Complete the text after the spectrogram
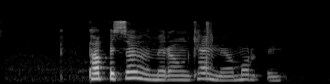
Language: Icelandic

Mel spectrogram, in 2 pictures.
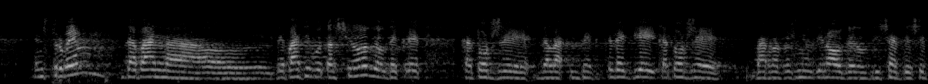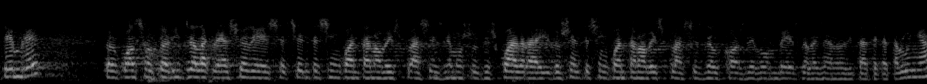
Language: Catalan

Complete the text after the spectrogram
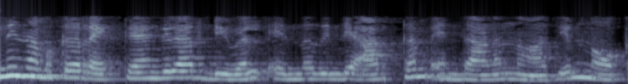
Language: Malayalam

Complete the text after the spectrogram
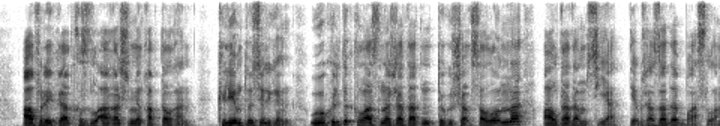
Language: Kazakh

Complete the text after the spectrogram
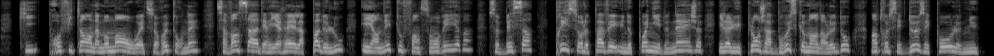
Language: French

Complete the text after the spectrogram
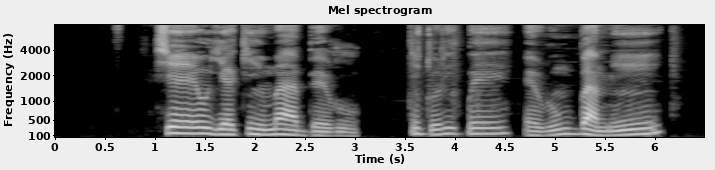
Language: Yoruba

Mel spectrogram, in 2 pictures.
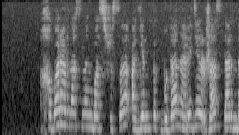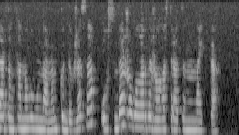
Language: Kazakh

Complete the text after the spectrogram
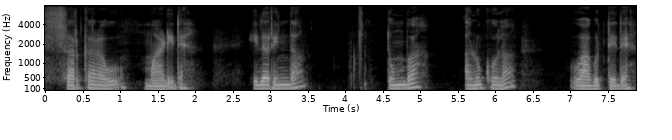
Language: Kannada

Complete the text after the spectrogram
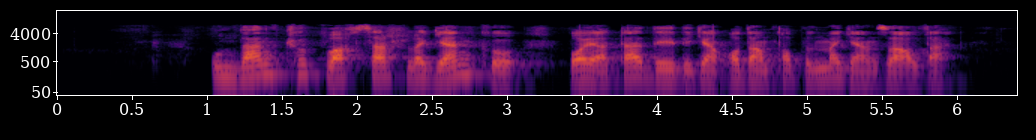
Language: Uzbek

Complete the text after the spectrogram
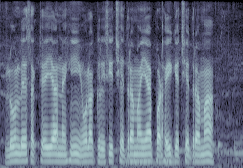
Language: Chhattisgarhi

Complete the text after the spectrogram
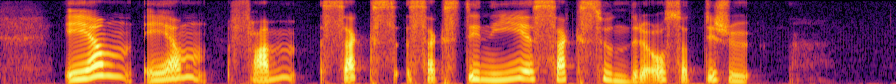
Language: Norwegian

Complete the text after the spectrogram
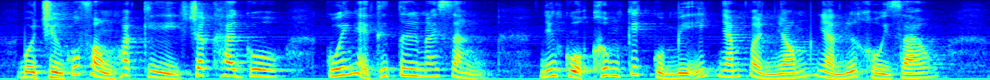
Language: Vietnamese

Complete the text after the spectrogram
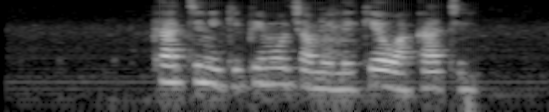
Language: Swahili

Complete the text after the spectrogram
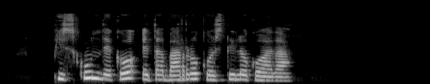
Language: Basque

